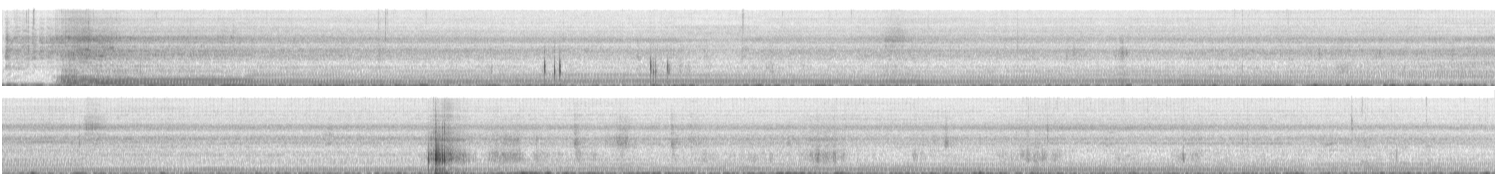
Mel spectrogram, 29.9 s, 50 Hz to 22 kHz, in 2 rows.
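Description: Porsche 992 911 GT3's 4.0-litre naturally aspirated flat-six just after starting, its revs falling back over the first couple of seconds, then idling steadily. A single loud thump about two-thirds of the way through.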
